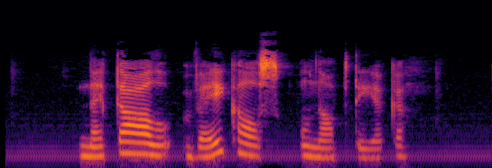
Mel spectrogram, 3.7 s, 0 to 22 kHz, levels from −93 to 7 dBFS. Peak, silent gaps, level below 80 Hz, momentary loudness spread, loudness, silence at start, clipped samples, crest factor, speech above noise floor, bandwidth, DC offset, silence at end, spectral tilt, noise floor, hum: -6 dBFS; none; -70 dBFS; 15 LU; -24 LUFS; 0.6 s; under 0.1%; 20 dB; 34 dB; 11 kHz; under 0.1%; 0.65 s; -2 dB/octave; -60 dBFS; 50 Hz at -50 dBFS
